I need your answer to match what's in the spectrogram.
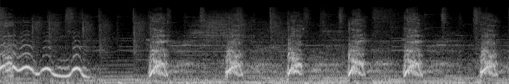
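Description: Kira, a large seven-month-old dog, lets out a wavering, high whine, then barks about six times in a steady rhythm, each bark sharp and fairly loud, with no one talking.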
